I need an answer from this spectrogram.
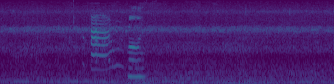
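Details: A Minuet cat named Rika voicing complaints at night with two brief meows close together, the first bending upward and the second short and clipped, over steady low room hum with otherwise quiet surroundings.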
